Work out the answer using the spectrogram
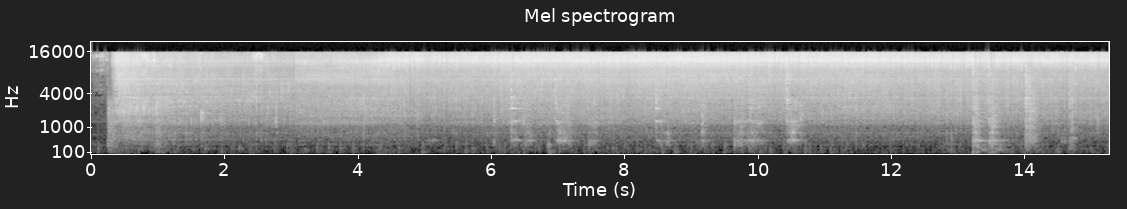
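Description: Chopped onions and green chillies dropped into hot oil in a metal pot, bursting into a loud sizzle a fraction of a second in, then frying with a steady hiss. A slotted spatula stirs and scrapes against the pot now and then.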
